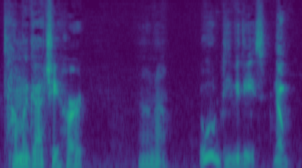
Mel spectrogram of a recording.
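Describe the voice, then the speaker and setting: A man's voice: medium pitch, big pitch swings, brisk, breathy edge. A man playing a naive, easily amazed first-time library patron in a comic audio drama. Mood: amazed, curious.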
